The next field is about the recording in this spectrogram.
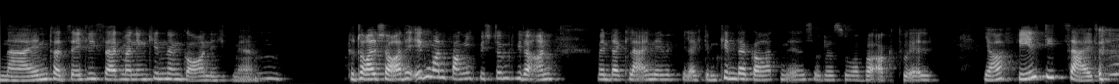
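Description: A woman talks at a moderate speed, her pitch rising and falling in an ordinary way. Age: 30s. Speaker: mother and social media influencer. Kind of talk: casual interview chat.

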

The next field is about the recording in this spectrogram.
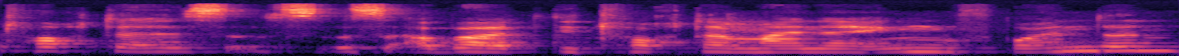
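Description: A woman's fairly high, bright, sharp voice, monotone and flat, at a moderate pace. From Taunus, Hesse. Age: 40s. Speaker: author. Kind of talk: interview.

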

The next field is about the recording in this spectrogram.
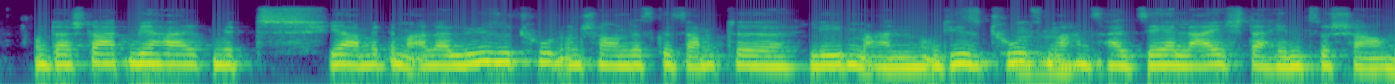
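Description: A woman's fairly low voice at a fairly quick pace, monotone and flat, with very even loudness, hardly any pauses and noticeable background noise. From Hamburg, northern Germany. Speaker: separation coach. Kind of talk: podcast interview.

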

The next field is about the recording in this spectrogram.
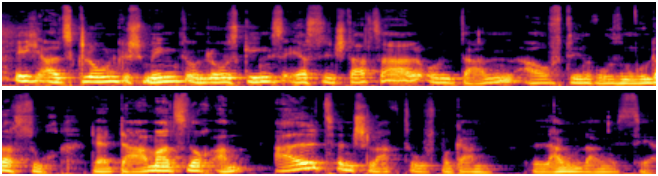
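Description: A man's somewhat breathy, fairly high voice with a dark, mellow tone, fairly slow in pace, with very wide pitch swings and big swings in loudness. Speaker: carnival comedian. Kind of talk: casual interview. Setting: studio.

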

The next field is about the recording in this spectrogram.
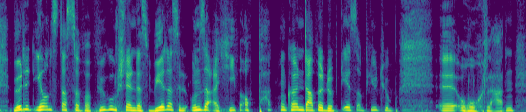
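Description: Dark and mellow in tone yet high in pitch, a man talks at a fairly quick pace with ordinary pitch variation. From Lower Saxony, Germany. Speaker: podcast host. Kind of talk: casual interview.

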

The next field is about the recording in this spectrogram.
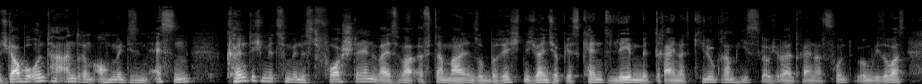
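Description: A man races along very fast, his fairly low pitch showing ordinary variation. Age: 30s. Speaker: podcast host for musicians. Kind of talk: solo monologue podcast. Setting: home studio room.

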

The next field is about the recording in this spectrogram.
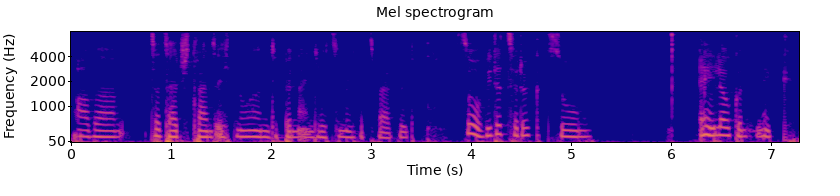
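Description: Fairly low in pitch with a dark, mellow tone, a woman speaks at a moderate pace with ordinary pitch variation and long, frequent pauses, the sound dry and close with no echo. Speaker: podcast host. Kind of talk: scripted narration; casual chat. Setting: Skype call. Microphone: Skype and voice recorder, technical problems.

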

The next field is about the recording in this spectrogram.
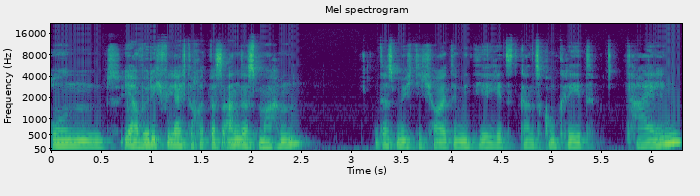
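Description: A woman's very deep, low voice in a Bavarian accent, somewhat breathy, with a dark, mellow tone, ordinary pitch variation and moderate pace, on a very clean recording with a silent background. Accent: Bavarian, rolled R. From Bavaria, Greek family. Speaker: podcast host and author. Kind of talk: solo podcast monologue. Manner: trained clear diction.

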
